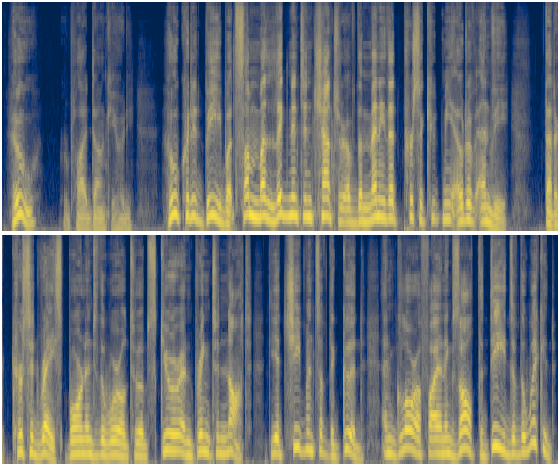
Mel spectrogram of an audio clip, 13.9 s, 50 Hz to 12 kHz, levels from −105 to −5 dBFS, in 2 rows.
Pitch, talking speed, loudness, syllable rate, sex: 165 Hz, 205 wpm, -18 LUFS, 6.0 syllables/s, male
